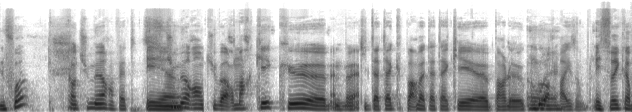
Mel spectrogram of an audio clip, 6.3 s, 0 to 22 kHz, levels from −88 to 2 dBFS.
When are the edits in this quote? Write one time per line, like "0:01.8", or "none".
0:02.0
0:03.3
0:03.6
0:04.2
